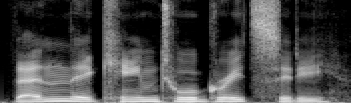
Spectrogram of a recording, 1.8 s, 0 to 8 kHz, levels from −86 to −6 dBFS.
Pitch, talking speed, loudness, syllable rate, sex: 135 Hz, 240 wpm, -16 LUFS, 5.1 syllables/s, male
